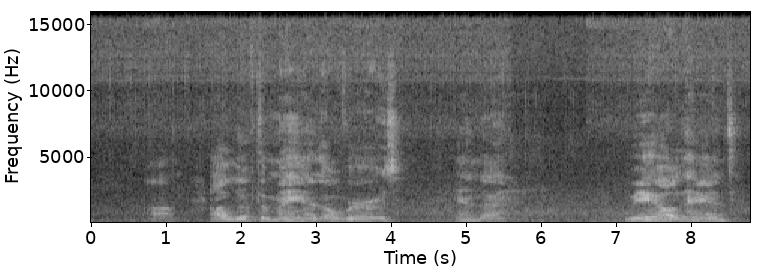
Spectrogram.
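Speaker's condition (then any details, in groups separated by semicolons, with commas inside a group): ALS; spasticity main symptom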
